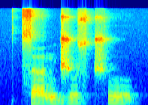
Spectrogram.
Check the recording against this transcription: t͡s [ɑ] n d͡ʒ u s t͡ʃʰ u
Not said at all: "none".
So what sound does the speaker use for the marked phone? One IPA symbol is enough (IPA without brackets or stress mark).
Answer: ɐ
